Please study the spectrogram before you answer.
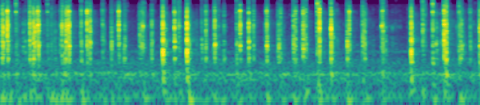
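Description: Both hands type quickly with their fingertips on a full-size white plastic mechanical keyboard with white keycaps, resting on a wooden desk. A rapid, uneven stream of sharp, bright clicks and clacks is heard, each keystroke dying away almost instantly over a faint low hum.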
